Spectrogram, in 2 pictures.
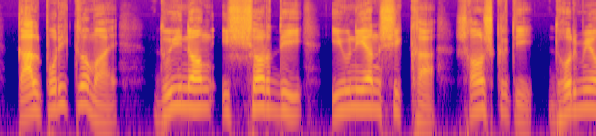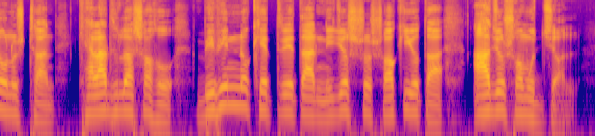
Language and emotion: Bengali, neutral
